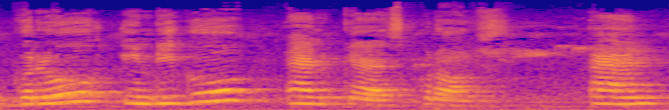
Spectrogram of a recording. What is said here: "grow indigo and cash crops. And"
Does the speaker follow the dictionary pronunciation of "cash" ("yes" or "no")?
no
